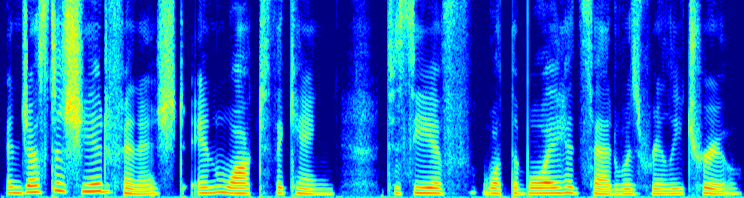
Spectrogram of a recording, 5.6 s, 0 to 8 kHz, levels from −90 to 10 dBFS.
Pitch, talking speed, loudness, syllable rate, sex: 210 Hz, 225 wpm, -18 LUFS, 4.9 syllables/s, female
